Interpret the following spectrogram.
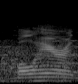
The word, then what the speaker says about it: Mulheron: Cross-checking on Mullerin. Mulheron, they pronounced it. I call it Mullerin.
